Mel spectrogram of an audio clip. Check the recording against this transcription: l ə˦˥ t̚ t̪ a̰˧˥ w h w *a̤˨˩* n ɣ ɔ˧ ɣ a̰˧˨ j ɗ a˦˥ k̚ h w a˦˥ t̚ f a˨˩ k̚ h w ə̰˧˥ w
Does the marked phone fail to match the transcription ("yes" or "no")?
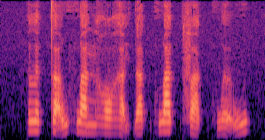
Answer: yes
